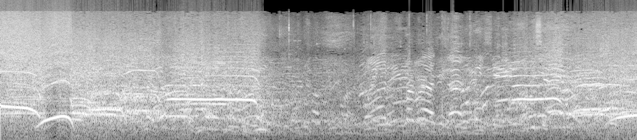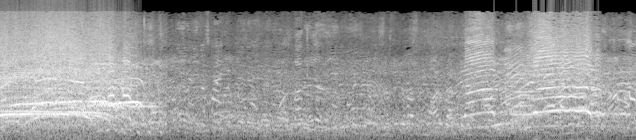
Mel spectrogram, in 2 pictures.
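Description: Young men call out loudly nearby.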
